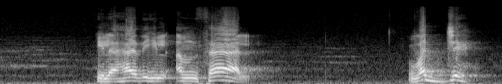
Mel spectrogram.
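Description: A man speaks close to a microphone in a slow, chanting recitation.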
